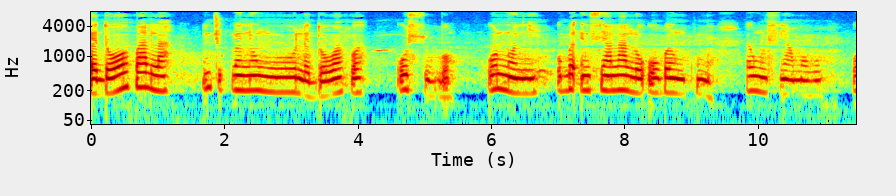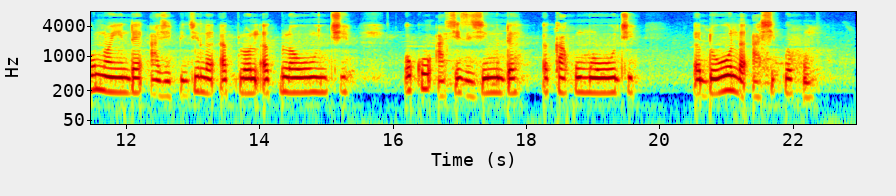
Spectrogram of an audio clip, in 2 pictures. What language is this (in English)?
Ewe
